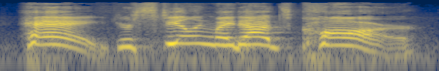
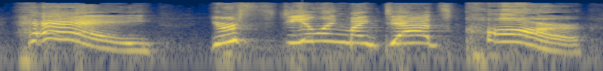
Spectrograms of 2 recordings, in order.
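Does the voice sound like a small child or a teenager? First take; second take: teenager; small child. First: It is said in an older teenager's voice. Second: It is said in a small child's voice.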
